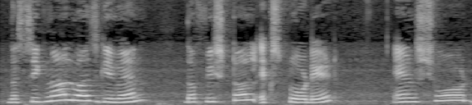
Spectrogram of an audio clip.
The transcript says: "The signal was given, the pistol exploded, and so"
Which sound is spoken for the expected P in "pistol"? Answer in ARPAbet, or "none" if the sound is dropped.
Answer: F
